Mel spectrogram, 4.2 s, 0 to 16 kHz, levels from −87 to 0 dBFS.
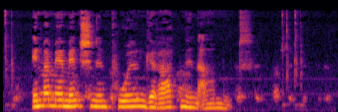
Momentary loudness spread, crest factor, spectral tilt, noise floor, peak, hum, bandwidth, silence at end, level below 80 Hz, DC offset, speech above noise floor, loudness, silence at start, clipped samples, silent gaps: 22 LU; 16 dB; -5.5 dB/octave; -46 dBFS; -2 dBFS; none; 11.5 kHz; 0.45 s; -56 dBFS; under 0.1%; 29 dB; -17 LUFS; 0.05 s; under 0.1%; none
